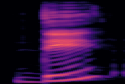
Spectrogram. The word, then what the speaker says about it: doigt: So it's very challenging because you are very tempted to pronounce the G and the T, but both of them are silent.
